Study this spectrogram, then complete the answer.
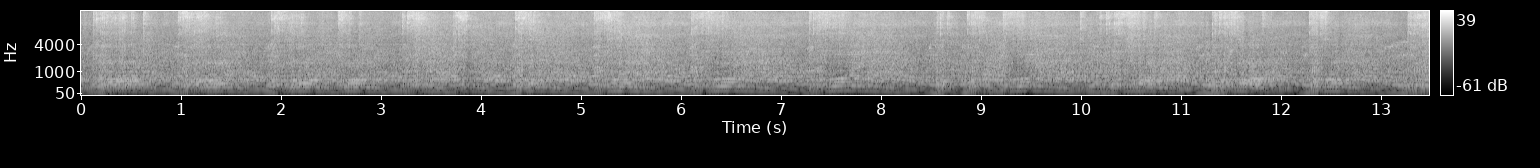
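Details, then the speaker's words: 1999 Suzuki RM80 two-stroke after repositioning the coil boot, before the plug change: revs surge and sag in waves about every second, close to dying. Erratic running that stalls, later improved by a new spark plug. "she just died get my gas sink back on"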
